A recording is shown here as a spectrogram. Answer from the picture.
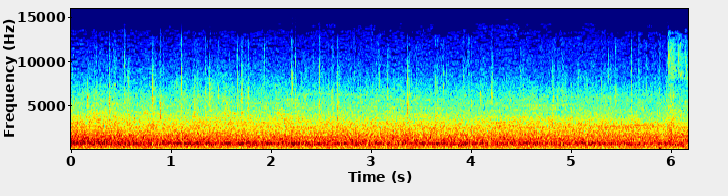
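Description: Football stadium crowd cheering steadily just after a goal.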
